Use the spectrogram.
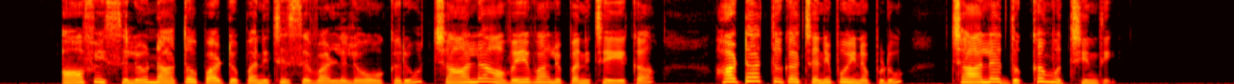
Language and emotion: Telugu, sad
